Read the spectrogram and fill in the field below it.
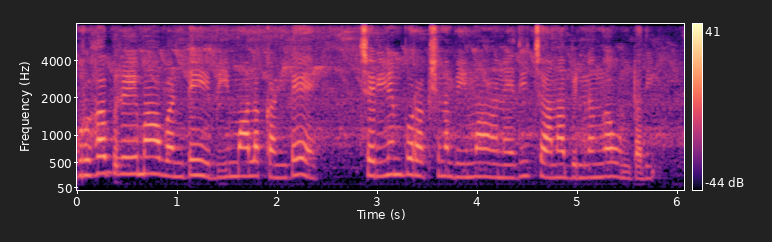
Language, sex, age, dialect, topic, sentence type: Telugu, female, 56-60, Central/Coastal, banking, statement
